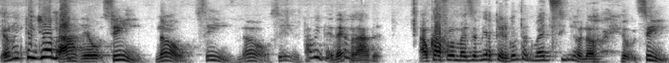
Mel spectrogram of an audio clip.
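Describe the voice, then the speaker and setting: This man has a high pitch with very wide swings. He talks at a fairly quick pace. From Brazil. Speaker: software architect. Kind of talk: casual chat. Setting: video call. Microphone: too quiet on one platform.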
